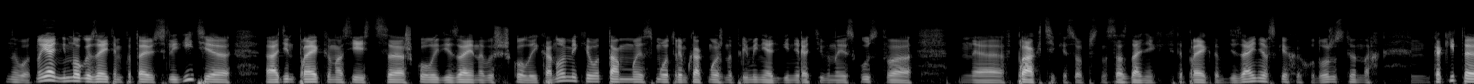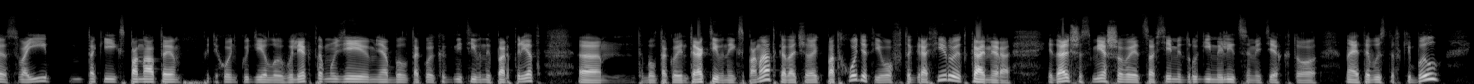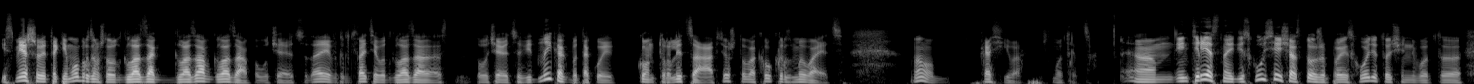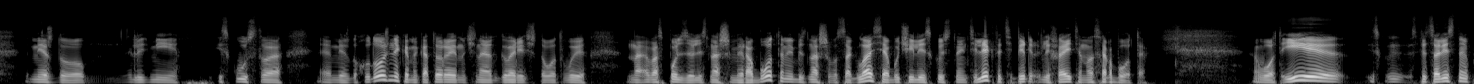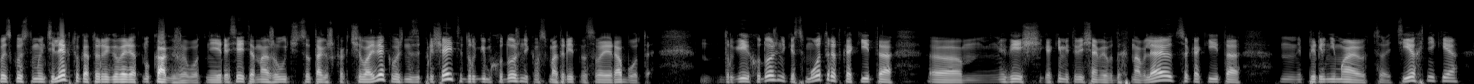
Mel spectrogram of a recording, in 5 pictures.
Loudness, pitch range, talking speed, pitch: -22 LUFS, 105-125 Hz, 150 wpm, 115 Hz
